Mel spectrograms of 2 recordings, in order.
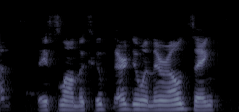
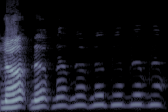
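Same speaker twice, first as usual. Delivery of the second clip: higher, hurried no's; refusing food; 7 semitones higher, 4 dB louder than usual. Retold or imitated. Guest refusing more corn from the hostess, higher hurried no's. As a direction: wave off the corn. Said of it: "I'll say".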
